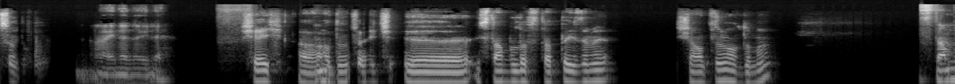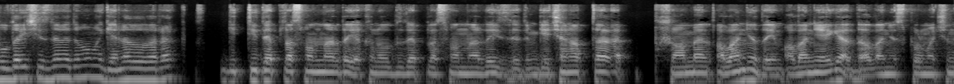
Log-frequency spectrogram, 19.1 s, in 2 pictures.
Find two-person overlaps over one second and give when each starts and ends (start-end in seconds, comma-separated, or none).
none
